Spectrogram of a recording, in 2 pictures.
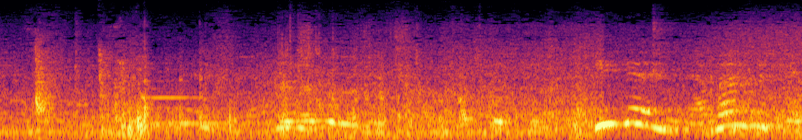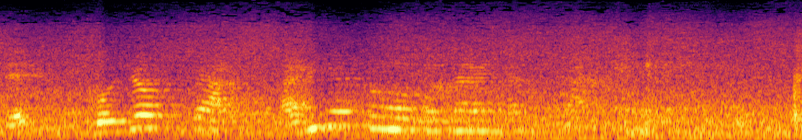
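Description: Voices on a station platform beside a stopped commuter train as passengers get off, with the train's running noise underneath.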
